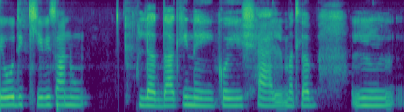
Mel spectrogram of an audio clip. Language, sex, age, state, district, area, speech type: Dogri, female, 18-30, Jammu and Kashmir, Samba, rural, spontaneous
